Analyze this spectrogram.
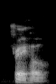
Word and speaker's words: Trejo: Am I pronouncing that correct? Trejo? Trejo, yeah.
